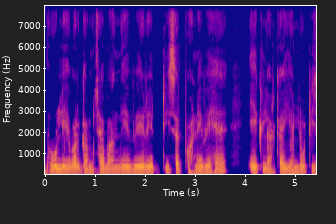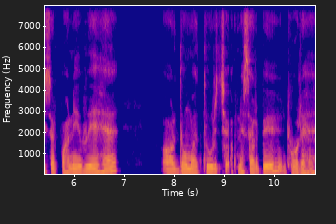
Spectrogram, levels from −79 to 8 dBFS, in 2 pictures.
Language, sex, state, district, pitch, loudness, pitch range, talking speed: Hindi, male, Bihar, Muzaffarpur, 145 Hz, -18 LUFS, 140-150 Hz, 150 wpm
